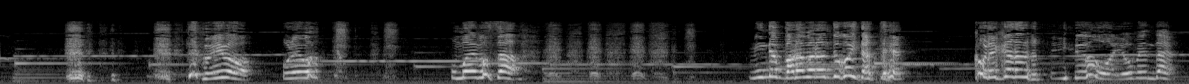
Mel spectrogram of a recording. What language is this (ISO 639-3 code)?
jpn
